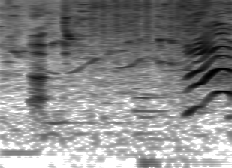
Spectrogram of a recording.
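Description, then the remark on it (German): Small birds chirp in quick, high, sliding tweets, faint at first and then suddenly loud in a bright burst at the end. “Ob ich es wagen darf, die zarten Zwitscherlinge zu beschmusen und ihnen ihre wohlklingenden Kehlchen aus dem Halse zu zuzeln?”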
